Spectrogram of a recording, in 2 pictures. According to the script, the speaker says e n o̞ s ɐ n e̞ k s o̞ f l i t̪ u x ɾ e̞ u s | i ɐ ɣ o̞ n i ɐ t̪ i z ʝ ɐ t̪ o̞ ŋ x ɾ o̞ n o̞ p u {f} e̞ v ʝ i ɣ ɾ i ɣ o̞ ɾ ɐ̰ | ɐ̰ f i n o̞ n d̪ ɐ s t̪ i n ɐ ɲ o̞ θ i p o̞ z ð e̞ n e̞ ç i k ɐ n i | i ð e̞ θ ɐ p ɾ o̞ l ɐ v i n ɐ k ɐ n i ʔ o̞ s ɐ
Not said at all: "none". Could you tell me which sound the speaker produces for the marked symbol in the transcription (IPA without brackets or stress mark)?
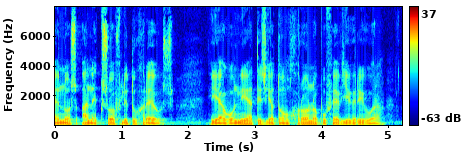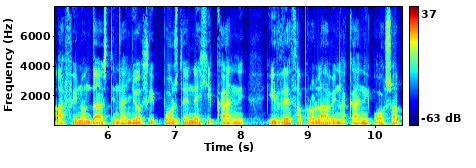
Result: f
